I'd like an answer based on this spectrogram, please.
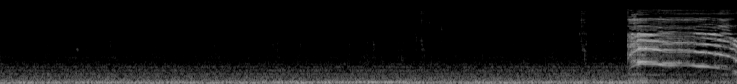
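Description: Low, steady rumble of a car cabin with faint chewing. Near the end a man gives a long, falling moan of enjoyment as he tastes a fish sandwich.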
